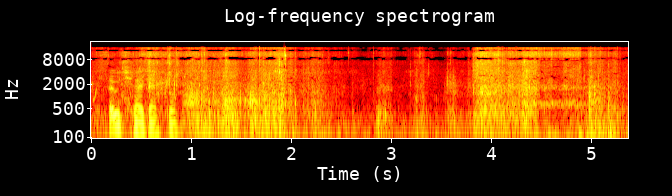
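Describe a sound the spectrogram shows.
A woven plastic sack rustles and crinkles.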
